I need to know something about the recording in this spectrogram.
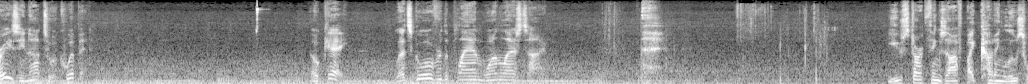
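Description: A young man speaks calmly and firmly.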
